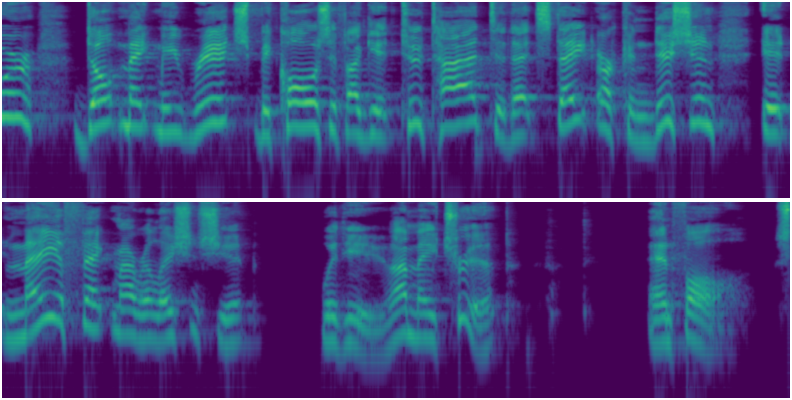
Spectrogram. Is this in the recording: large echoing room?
yes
